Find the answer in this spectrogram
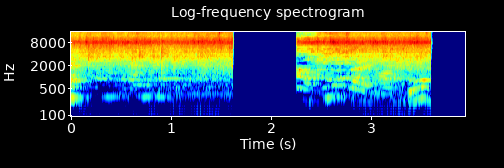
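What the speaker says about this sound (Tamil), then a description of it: "அதுக்குள்ளே வெங்காயத்தை வதக்கிடலான்னு சொல்லிட்டு" Sliced onions sautéing in a pan for fish curry give a steady close sizzle and frying hiss, broken by a short silent gap before the sizzling resumes.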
